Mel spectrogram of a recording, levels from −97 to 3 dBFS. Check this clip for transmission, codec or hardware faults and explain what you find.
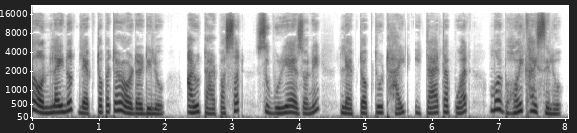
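There is one codec fault, present throughout the speech. Generation loss, start to end: the sound is swirly, smeared and hollow, with blurred onsets and nothing above 16.6 kHz. This points to a lossy codec such as Vorbis near 64 kbit/s, likely re-encoded about four times, each pass adding fresh quantisation noise and spectral holes.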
